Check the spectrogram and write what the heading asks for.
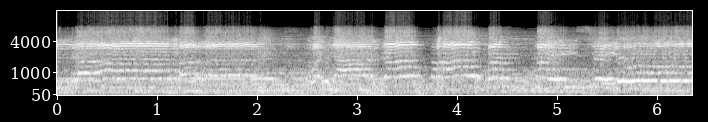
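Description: Live worship band: a woman singing lead in Tagalog into a microphone over electric guitar and bass guitar, with a sustained, swelling melody.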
